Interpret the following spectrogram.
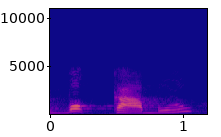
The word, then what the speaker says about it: vocábulo: exemplo vocábulo na palavra vocábulo nós temos aqui a última sílaba a penúltima sílaba a antepenúltima sílaba ao pronunciarmos a palavra vocábulo nós acentuamos a antepenúltima sílaba o mesmo vai acontecer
